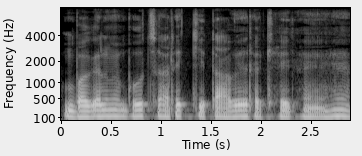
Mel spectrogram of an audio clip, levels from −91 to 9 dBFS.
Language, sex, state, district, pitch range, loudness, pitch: Hindi, male, Jharkhand, Deoghar, 115-120 Hz, -19 LUFS, 120 Hz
